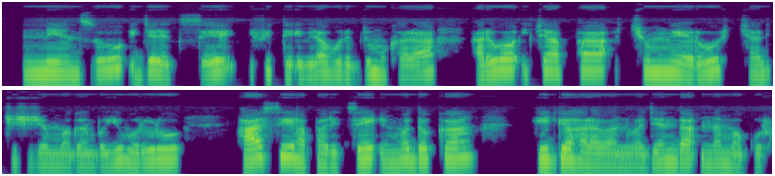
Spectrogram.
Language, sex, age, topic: Kinyarwanda, female, 18-24, government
